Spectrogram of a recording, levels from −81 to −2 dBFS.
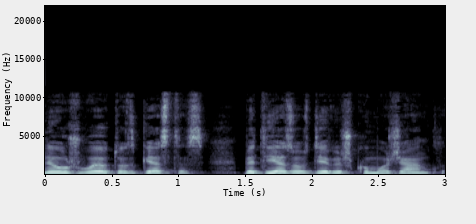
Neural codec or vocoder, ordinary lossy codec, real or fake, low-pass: none; MP3, 64 kbps; real; 10.8 kHz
